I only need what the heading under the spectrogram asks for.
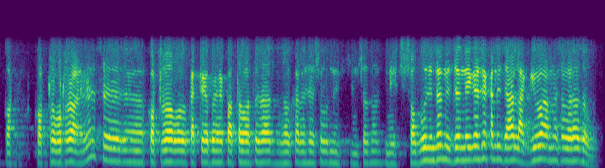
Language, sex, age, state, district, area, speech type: Odia, male, 45-60, Odisha, Dhenkanal, rural, conversation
